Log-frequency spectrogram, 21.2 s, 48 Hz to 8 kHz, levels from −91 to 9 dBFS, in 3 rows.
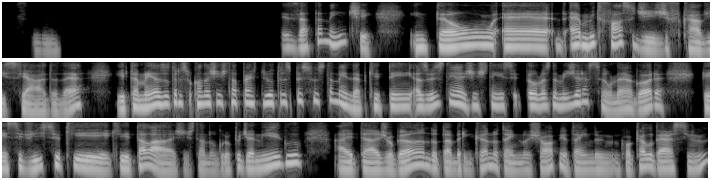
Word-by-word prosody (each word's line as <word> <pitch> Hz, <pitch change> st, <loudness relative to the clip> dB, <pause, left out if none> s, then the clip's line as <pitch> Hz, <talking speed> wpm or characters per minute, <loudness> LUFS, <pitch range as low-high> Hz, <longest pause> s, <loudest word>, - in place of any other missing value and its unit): Sim. 95 Hz, -2 st, -18 dB, 2.2 s
Exatamente. 130 Hz, -, -2 dB, 0.4 s
Então, 140 Hz, +6 st, +4 dB
eh, 140 Hz, -1 st, +5 dB, 0.2 s
é 165 Hz, +2 st, +6 dB
muito 165 Hz, +3 st, 0 dB
fácil 170 Hz, 0 st, +1 dB
de 110 Hz, -4 st, 0 dB
de 95 Hz, +2 st, +1 dB
ficar 105 Hz, 0 st, +1 dB
viciado, 90 Hz, -2 st, -2 dB
né. 100 Hz, -, +1 dB, 0.3 s
E 115 Hz, -, 0 dB
também 135 Hz, +2 st, +3 dB
as 170 Hz, 0 st, +4 dB
outras 185 Hz, +1 st, -1 dB
quando 180 Hz, +1 st, -1 dB
a -, -, +3 dB
gente 195 Hz, +1 st, 0 dB
está 210 Hz, +3 st, -1 dB
perto 195 Hz, -1 st, -1 dB
de 195 Hz, -, +1 dB
outras 200 Hz, +1 st, -1 dB
pessoas 235 Hz, -1 st, -3 dB
também, 210 Hz, -10 st, 0 dB
né. 115 Hz, -4 st, +1 dB
Porque 135 Hz, +5 st, -4 dB
tem, 140 Hz, +2 st, -1 dB
às 135 Hz, +1 st, +2 dB
vezes 155 Hz, +7 st, -1 dB
tem, 195 Hz, 0 st, -1 dB
a 175 Hz, -, +3 dB
gente 145 Hz, 0 st, -2 dB
tem 155 Hz, -, -3 dB
esse 145 Hz, -, -7 dB
pelo 150 Hz, -, +2 dB
menos 150 Hz, +1 st, -1 dB
da 165 Hz, -, -2 dB
minha 145 Hz, +1 st, -2 dB
geração, 195 Hz, -, -2 dB
né. 105 Hz, +2 st, 0 dB
Agora 125 Hz, +5 st, +2 dB, 0.4 s
tem 120 Hz, -2 st, +1 dB
esse 115 Hz, +4 st, -2 dB
vício 125 Hz, +8 st, -1 dB
que 115 Hz, -7 st, +1 dB
que 115 Hz, +4 st, -1 dB
tá 150 Hz, +5 st, +3 dB
lá. 100 Hz, -11 st, +5 dB
A -, -, -4 dB
gente 90 Hz, 0 st, -7 dB
tá 100 Hz, -, -7 dB
no 95 Hz, 0 st, -9 dB
grupo 105 Hz, +7 st, -5 dB
de 115 Hz, -, +1 dB
amigo, 170 Hz, -, +1 dB, 0.3 s
aí 105 Hz, -2 st, 0 dB
tá 100 Hz, 0 st, +2 dB
jogando, 120 Hz, -, +1 dB
tá 105 Hz, -, 0 dB
brincando, 105 Hz, +8 st, -3 dB
tá 105 Hz, -, -2 dB
indo 95 Hz, 0 st, -5 dB
no 100 Hz, -, -6 dB
shopping, -, -, -1 dB
tá 105 Hz, -, -3 dB
indo 100 Hz, +1 st, -5 dB, 0.2 s
em -, -, -11 dB
qualquer 135 Hz, +6 st, -1 dB
lugar, 120 Hz, -5 st, +2 dB
assim, 115 Hz, 0 st, -4 dB
130 Hz, 200 wpm, -22 LUFS, 105-165 Hz, 2.2 s, é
